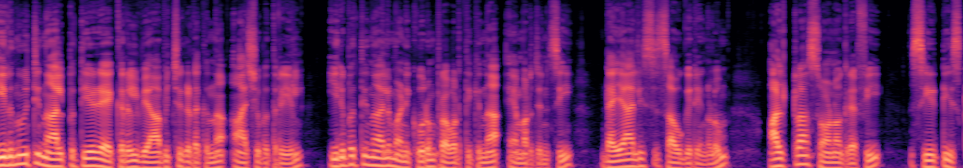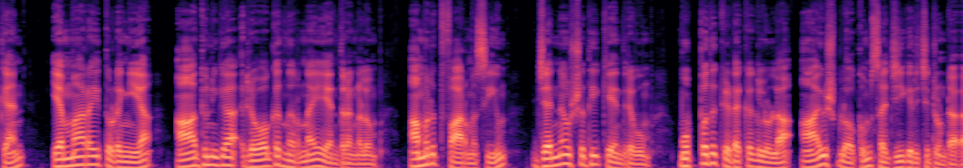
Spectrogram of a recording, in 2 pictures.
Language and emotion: Malayalam, neutral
